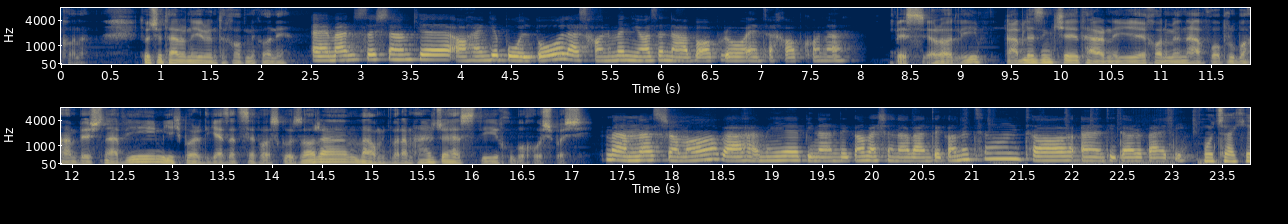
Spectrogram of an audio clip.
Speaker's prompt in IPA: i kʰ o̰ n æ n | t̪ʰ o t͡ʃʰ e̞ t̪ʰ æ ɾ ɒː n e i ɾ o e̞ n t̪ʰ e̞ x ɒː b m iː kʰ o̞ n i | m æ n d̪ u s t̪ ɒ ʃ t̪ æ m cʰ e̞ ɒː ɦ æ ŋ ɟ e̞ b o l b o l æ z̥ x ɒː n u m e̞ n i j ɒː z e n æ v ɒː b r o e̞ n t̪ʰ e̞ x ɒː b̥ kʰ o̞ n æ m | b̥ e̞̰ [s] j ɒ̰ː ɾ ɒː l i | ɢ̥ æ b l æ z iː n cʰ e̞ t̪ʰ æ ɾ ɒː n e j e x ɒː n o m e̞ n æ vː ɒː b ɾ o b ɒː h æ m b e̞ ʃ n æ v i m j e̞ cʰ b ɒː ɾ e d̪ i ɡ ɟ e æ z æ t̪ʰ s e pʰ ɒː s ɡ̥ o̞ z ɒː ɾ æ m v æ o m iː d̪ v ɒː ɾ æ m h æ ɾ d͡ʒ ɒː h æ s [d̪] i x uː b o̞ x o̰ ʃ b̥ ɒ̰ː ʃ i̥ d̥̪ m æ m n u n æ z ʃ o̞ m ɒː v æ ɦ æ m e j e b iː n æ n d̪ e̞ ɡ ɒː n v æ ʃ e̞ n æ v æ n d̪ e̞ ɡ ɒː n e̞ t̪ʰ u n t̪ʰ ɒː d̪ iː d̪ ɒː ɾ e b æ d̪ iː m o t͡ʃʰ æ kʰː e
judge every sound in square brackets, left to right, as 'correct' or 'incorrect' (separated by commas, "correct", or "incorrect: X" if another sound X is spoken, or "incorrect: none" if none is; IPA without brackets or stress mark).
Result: correct, incorrect: t̪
